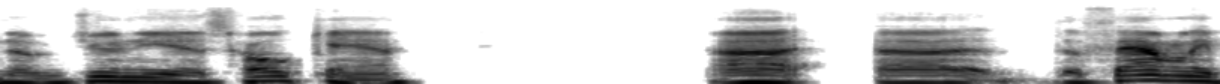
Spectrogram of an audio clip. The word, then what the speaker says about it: Junius: I wasn't gonna say anything, but seeing as you invited me to speak, one little error that you're making in the pronunciation of Junius Hokan.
